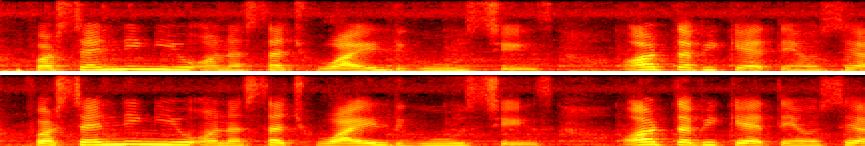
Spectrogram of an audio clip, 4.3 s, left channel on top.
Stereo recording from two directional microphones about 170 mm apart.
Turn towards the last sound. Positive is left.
turn(degrees=-35)  # may be behind; listen again after turning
